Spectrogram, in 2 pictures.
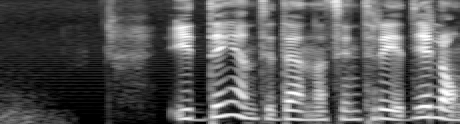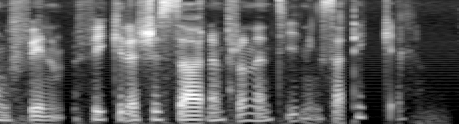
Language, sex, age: Swedish, female, 23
